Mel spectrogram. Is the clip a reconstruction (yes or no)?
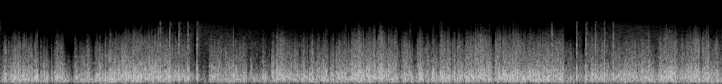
no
